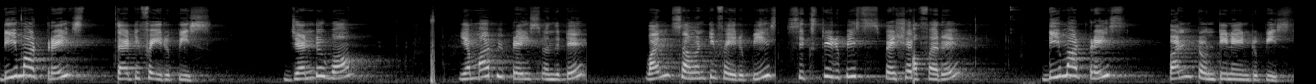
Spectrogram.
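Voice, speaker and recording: Female family vlogger, Tamil Indian accent, high-pitched and sharp, itemized haul narration, echoing room. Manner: addresses viewers as friends, itemized listing delivery. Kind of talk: shopping haul voice-over listing items and prices. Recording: long hollow reverberant room echo.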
